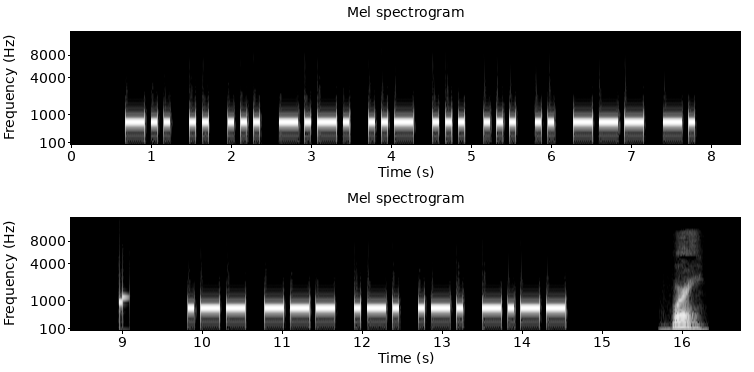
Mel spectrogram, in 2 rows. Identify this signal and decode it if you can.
Morse code, heard as a keyed tone, about 15 wpm, 700 Hz. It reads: DISCUSSION WORRY
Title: Sentences from Top 1100 Words - New Word Drill Alt - 15wpm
